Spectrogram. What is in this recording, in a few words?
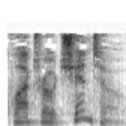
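"quattrocento", British English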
